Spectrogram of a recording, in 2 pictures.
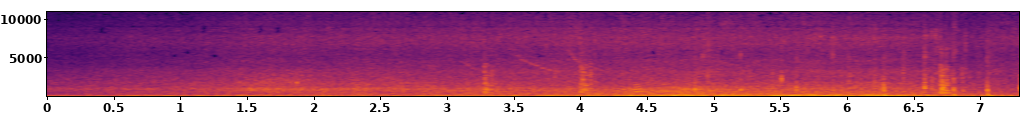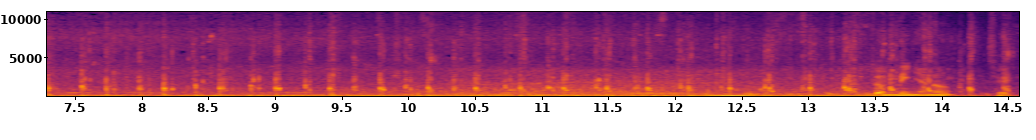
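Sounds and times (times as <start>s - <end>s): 
low rumble of street traffic in Viña: 0.0s - 14.5s
horse hooves clip-clopping pulling a victoria carriage in Viña: 3.0s - 14.5s
speech: 13.5s - 14.5s.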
